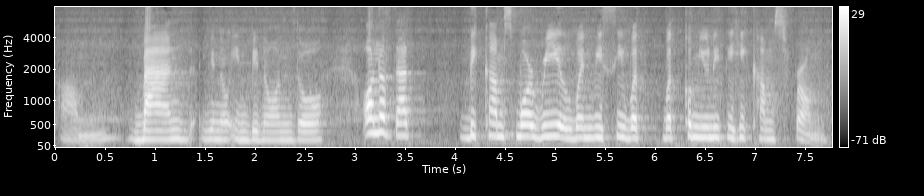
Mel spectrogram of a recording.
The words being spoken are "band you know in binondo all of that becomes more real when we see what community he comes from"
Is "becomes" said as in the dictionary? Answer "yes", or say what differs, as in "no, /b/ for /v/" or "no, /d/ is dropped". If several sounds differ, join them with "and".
no, /s/ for /z/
